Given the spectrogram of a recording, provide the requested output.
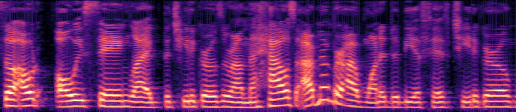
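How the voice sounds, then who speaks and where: A man with an unremarkable speaking voice and an American accent talks fairly quickly at a fairly high pitch, with fairly even intonation and hardly any pauses. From US Northeast, Hartford, Connecticut. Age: 20s. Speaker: musician. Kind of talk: casual interview.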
